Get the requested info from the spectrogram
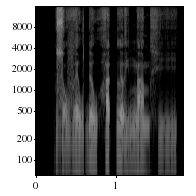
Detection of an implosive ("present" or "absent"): present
